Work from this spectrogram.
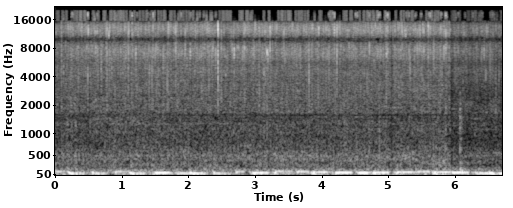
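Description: Mutton curry sizzles and fries steadily in a pan, a continuous close crackling hiss with no pauses and no voices.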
